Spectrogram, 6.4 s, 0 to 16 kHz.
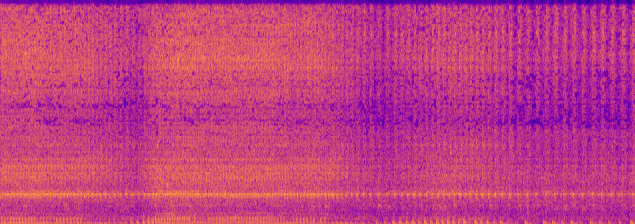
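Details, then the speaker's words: Taotao GY6 50cc scooter, long unused, just started after starter and relay work; revs unevenly with choppy stumbling pulses, hanging then picking up on throttle, rough running, vacuum leak and sticking carburetor suspected. "sounds like it has a vacuum leak somewhere but it is throttling up sounds like the carb is getting very stuck"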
